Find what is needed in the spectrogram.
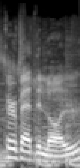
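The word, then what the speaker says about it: carvedilol: alaga ganda ganda ng shoot talaga naman pangmarathon curve deol curve deol is a medicine ba you're a pharmacist p actually it is pronounced as curvedilol curvedilol yes for everyone's din pong um Um information it's Cvedol.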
